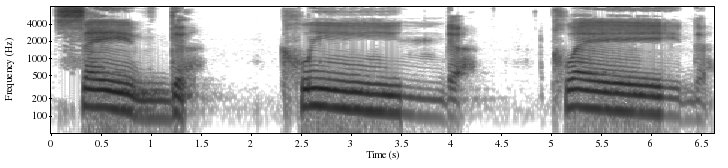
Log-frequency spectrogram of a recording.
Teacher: is moving or vocal cords are moving inside the throat so these are voiced sounds which means the Ed is going to sound like d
